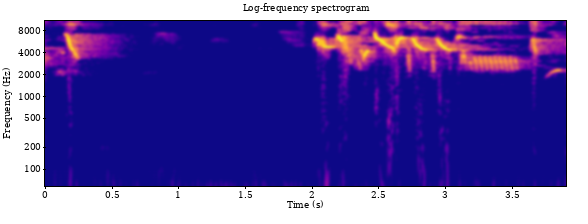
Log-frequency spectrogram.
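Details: Black-throated canary singing fast and dense, used as a tutor song for contest birds: a lone thin note, a pause, then from halfway a rapid high twittering run of sharp chirps, slurred whistles and a short buzzy trill.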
